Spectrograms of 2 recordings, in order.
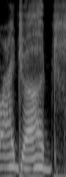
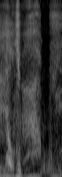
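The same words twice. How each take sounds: First: Mock-stern "I judge", voiced in full; judgmental. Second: Mock-stern whisper on "I judge"; whispered judgment. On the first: Retelling a rebuke to the finger-snapping producer, judgmental. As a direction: deliver a voiced, judging declaration. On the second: Repeating the rebuke to the finger-snapping producer, whispered. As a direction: whisper the verdict under your breath.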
